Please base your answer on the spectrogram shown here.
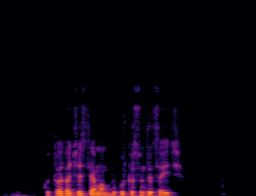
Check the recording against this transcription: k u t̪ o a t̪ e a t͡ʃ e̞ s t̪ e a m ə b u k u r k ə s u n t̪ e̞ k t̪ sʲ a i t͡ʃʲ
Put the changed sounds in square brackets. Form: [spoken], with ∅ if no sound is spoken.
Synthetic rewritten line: k u t̪ o a t̪ e a t͡ʃ e̞ s t̪ e a m ə b u k u r k ə s u n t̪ e̞ [∅] t̪ sʲ a i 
